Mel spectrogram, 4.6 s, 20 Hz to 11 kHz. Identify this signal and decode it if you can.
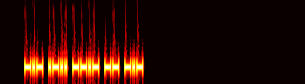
Morse code, heard as a keyed tone, about 39 wpm, 690 Hz. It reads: KLQMK
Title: Code Groups - 5 Letters - 40wpm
